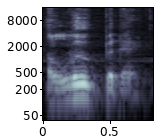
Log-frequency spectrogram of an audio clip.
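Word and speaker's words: Olugbode: how he was pronouncing that's how he said he pronounced the name Alo B now who would I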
